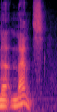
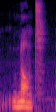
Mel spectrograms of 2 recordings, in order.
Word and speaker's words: Nantes: Recently, the first components for the freighter were produced at the Airbus Atlantic plant in Nantes. Airbus continues. I've said it wrong. Apparently, say that again. Nantes.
